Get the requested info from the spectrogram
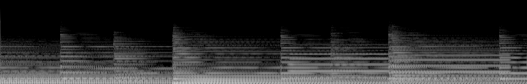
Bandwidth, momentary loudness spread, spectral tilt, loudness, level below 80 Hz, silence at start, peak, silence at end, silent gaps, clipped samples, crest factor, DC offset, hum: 6.2 kHz; 6 LU; -9.5 dB/octave; -25 LUFS; -28 dBFS; 0 s; -10 dBFS; 0 s; none; under 0.1%; 14 dB; under 0.1%; none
